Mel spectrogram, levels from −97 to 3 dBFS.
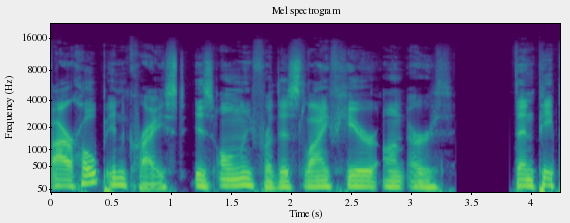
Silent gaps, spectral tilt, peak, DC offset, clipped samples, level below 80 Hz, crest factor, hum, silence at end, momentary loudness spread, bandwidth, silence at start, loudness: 3.40-3.82 s; -6 dB/octave; -6 dBFS; under 0.1%; under 0.1%; -32 dBFS; 14 dB; none; 0 s; 6 LU; 12.5 kHz; 0 s; -21 LUFS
